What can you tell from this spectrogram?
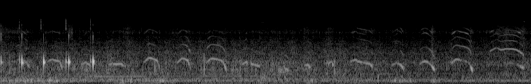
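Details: Australian Shepherd puppy, a black tri female nearly four weeks old, held and cuddled at an Oklahoma farm, making thin rising-falling whimpers about four per second, starting with a few sharp squeaks, then softer whines.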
